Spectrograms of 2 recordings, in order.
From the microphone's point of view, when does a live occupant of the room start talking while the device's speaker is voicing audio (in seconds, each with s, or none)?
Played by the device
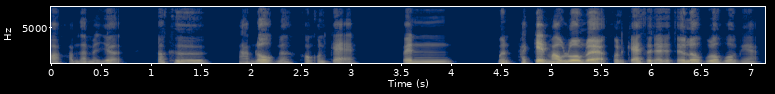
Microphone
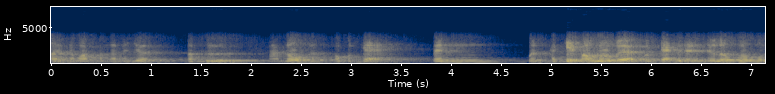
none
